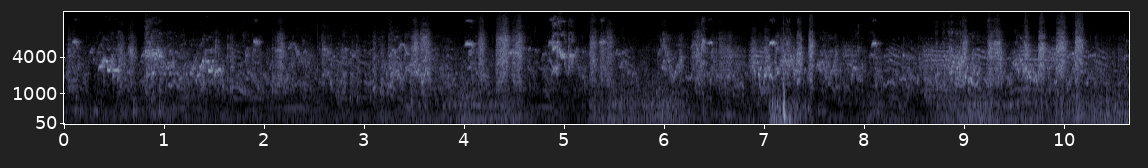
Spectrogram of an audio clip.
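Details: Budgie flock in an outdoor aviary, said to be wild: uneven bursts of squawky chirps and twittering warbles from many birds, broken by a short sharp knock partway through.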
